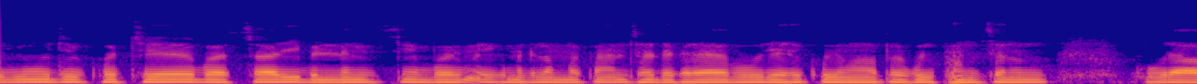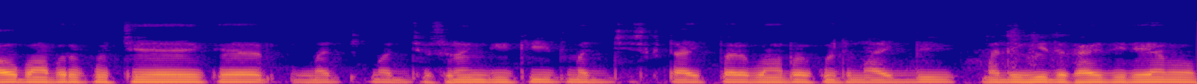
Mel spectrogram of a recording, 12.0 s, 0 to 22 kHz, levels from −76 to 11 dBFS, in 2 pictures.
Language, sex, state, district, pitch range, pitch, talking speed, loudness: Hindi, male, Chhattisgarh, Bilaspur, 110-115 Hz, 110 Hz, 140 wpm, -16 LUFS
